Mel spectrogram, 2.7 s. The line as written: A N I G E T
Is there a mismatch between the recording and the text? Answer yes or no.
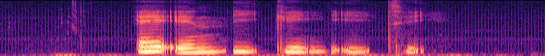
no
